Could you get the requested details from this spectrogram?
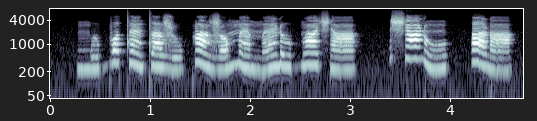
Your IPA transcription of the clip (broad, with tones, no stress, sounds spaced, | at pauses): m ɯ˩ b ʌ˥ t ɛ̃˥˩ t a˧ ʐ u˩ k ã˥˩ ʐ ʌ˩˥ m ɛ̃˧ m ɛ̃˩˥ ɽ ɯ˧ b ã˥ ʃ ã˧ | ʃ ã˥ ɽ ũ˩ | a˥˩ ɽ ã˩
